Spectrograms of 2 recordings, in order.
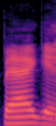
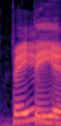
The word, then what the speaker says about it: Bagans: I thought it was Zak Bagans. Yeah. But it's not? Like Bilbo Baggins. It's Bagans. It's Bagans. Yeah, but okay. he pronounces Yeah, the that's how he said bag it. part like people in North Dakota say bag.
